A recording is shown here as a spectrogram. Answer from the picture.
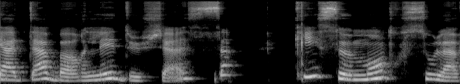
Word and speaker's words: duchesses: Remarquez, j'ai pas prononcé le S. Now notice I did not pronounce that in the end. And that's because most times consonants at the end of a French word are mute.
